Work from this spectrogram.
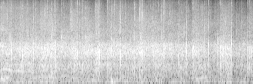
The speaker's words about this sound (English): Come on, everybody. Let's give them one more big round of applause on this day.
